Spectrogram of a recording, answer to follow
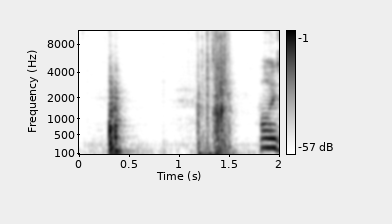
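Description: Tarot cards being shuffled by hand: a sharp slap of cards about a third of a second in, then a longer swish of cards around a second and a half in.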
